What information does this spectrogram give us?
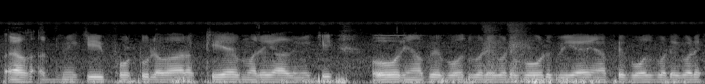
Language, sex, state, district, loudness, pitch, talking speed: Hindi, male, Haryana, Rohtak, -18 LUFS, 110 Hz, 195 wpm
